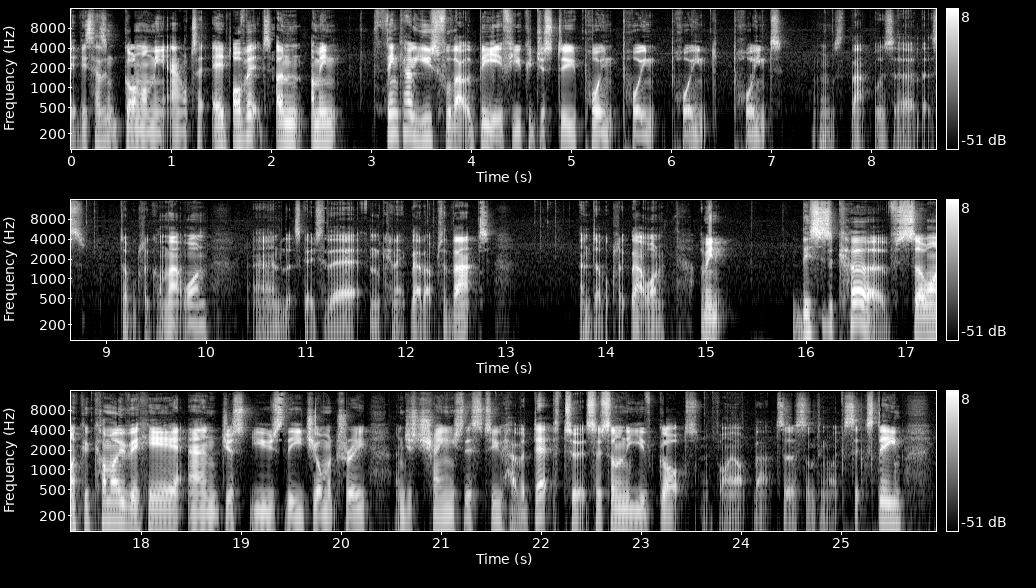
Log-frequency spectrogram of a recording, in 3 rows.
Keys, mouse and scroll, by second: 0.2-1.3 scroll down 1, 1.5 ctrl+z, 2.8 shift+z, 3.9 shift+middle click, 4.6 click, 5.1 click, 6.4 click, 7.5 click, 8.6 click, 8.8 click, 12.2 click, 13.2 click, 15.4 Tab, 17.5 click, 19.7 click, 20.2-21.5 scroll down 5, 21.5 click, 23.6 click.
